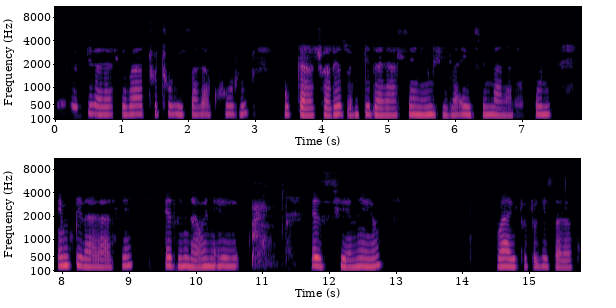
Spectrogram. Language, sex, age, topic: North Ndebele, female, 25-35, health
